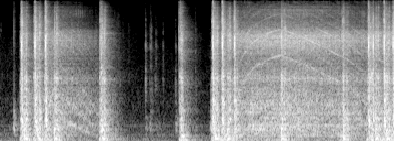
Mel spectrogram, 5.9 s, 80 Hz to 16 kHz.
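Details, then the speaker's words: Used gear-reduction parts starter for a 1990 Jaguar XJS V12, bench-tested: sharp clacking as the drive kicks out, then a thin rattly whir that never builds RPM; abnormal starter, judged junk. "That doesn't sound good. The drive kicks out, but it's not developing any RPM. So I'm thinking that one's junk."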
